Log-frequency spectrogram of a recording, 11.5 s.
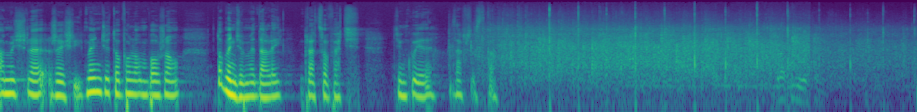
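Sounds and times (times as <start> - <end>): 
speech: 0.0 - 6.5
audience applause: 5.6 - 11.4.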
